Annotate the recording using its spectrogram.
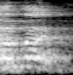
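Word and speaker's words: hour: घंटे होते हैं वो लेकिन ए साइलेंट होता है तो इसको अपन क्या बोलते हैं अवर अवर अवर के लिए क्या आएगा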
